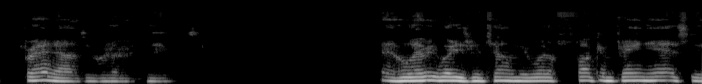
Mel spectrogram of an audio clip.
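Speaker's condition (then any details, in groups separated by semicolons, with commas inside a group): Parkinson's disease; lost former character voice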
